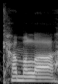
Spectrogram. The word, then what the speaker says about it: Kamala: Kamala Harris's? – Harris, yes, the vice president.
